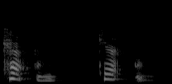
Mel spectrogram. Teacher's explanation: la T no la pronunciamos y hacemos como una pequeña pausa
